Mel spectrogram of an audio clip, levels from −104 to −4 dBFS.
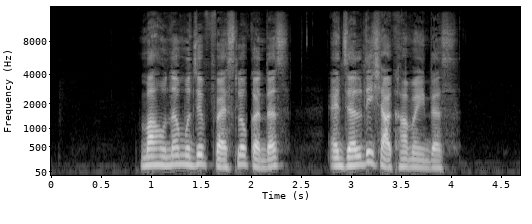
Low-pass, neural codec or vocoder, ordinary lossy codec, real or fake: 14.4 kHz; none; AAC, 64 kbps; real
